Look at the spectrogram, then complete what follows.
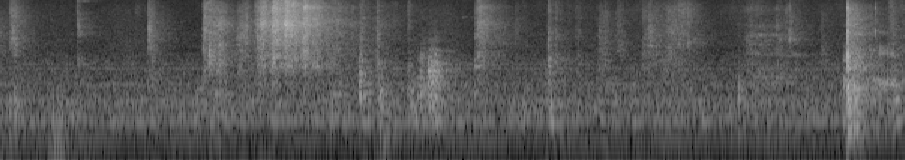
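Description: A kitchen cabinet door opening and items being taken off the shelf: scattered knocks and clatters, with a louder knock near the end.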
